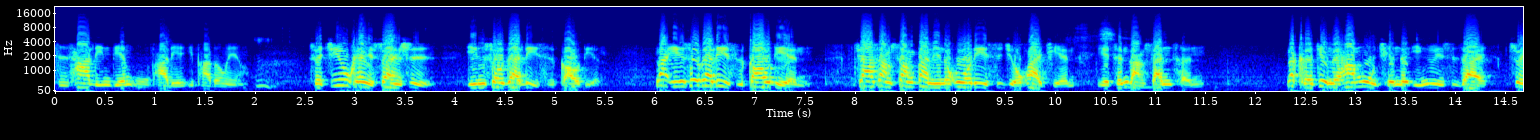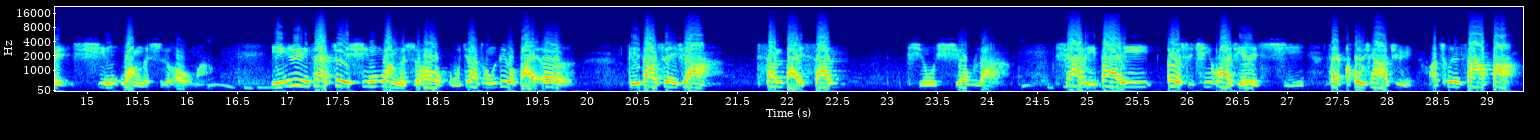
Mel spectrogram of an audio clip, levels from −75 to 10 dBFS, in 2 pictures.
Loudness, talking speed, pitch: -20 LUFS, 235 characters per minute, 345 Hz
